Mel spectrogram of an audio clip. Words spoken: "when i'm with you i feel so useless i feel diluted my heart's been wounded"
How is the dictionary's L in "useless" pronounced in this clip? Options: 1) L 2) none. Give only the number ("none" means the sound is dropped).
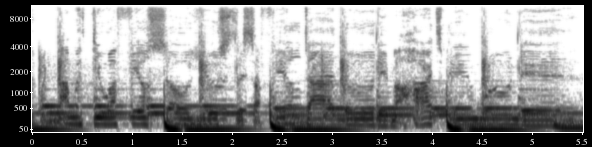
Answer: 1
